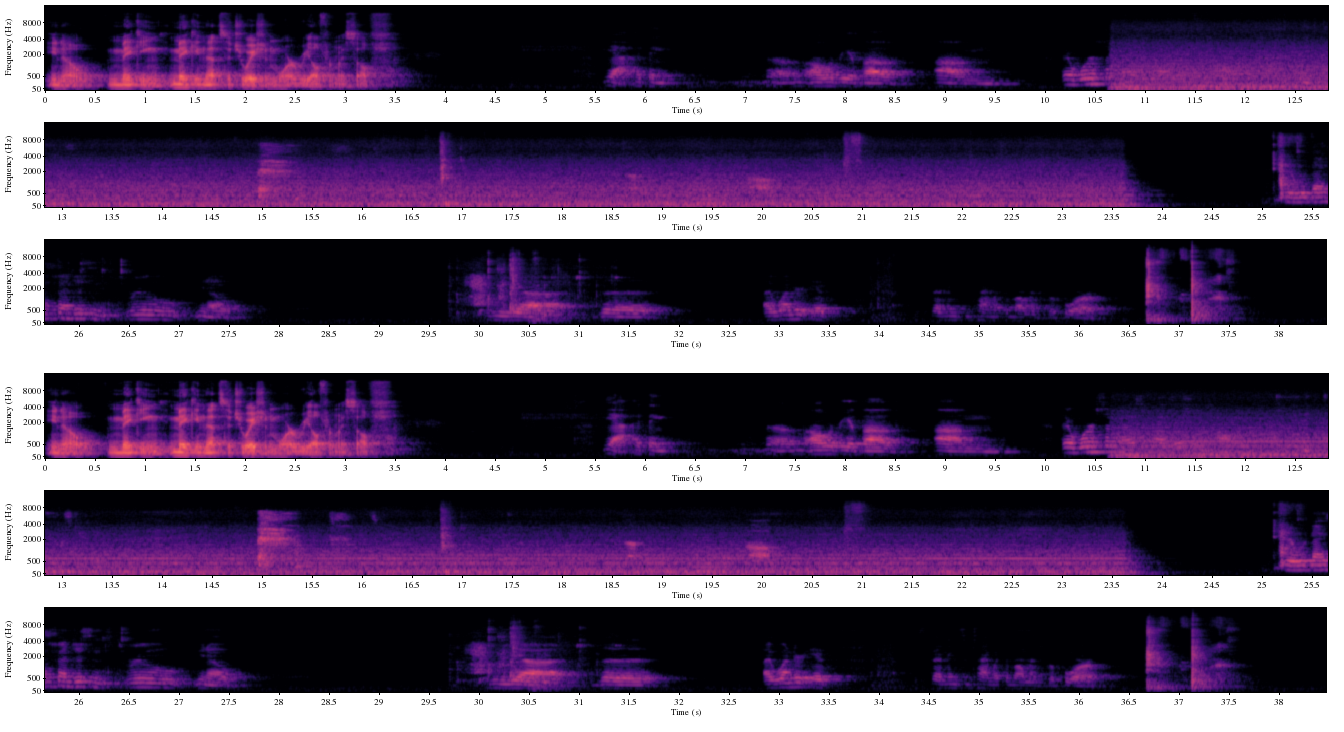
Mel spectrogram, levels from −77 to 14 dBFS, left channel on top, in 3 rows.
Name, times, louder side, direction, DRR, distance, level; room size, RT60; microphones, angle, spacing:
voice 1, 0.0-3.5, right 2 dB, 15° right, 0.4 m, -22 dB
voice 2, 5.6-6.2 6.9-8.6 8.9-9.5 10.2-12.0 12.3-14.3 14.9-16.4 17.7-18.8 19.8-20.4 21.9-22.1 22.5-22.8 25.2-27.5 30.1-31.7 32.8-33.5 34.5-35.6 35.9-36.1, right 3 dB, 90° right, 0.8 m, -37 dB
sound 1, 10.6-23.6, equal, 30° left, 0.8 m, -35 dB
voice 3, 20.8-21.1 25.1-25.2 29.9-30.4 36.7-37.5, left 3 dB, 45° left, 1.1 m, -34 dB
5.9 x 3.5 x 5.1 m
head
